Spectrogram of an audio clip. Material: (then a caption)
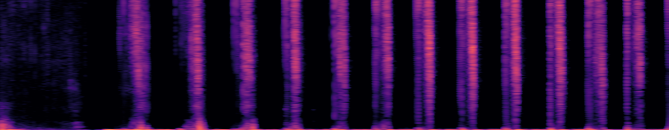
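Salt crystal. Long nails rapidly rub and scratch a large solid Himalayan salt sphere lamp that is lit from inside. After a brief quiet moment, a steady series of bright, gritty scraping strokes follows, each with a low thump underneath.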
